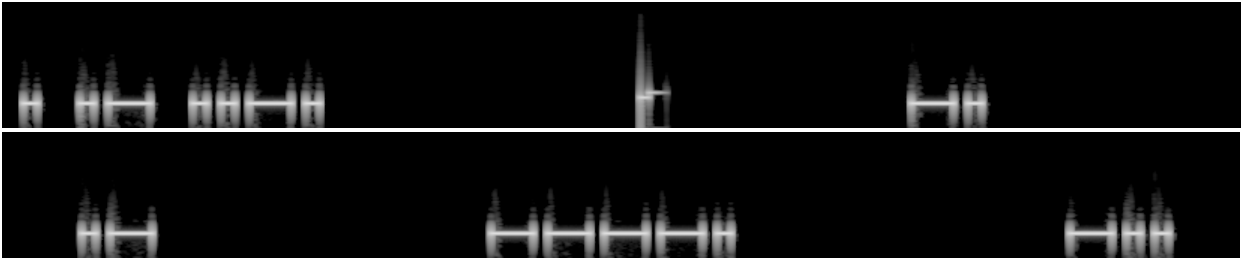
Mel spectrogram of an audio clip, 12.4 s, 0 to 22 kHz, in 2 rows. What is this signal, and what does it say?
Morse code, heard as a keyed tone, about 17 wpm, spaced as for 6 wpm, 700 Hz. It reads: E AF NA9D
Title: USA Call Signs - 8x Character Spacing - 17wpm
